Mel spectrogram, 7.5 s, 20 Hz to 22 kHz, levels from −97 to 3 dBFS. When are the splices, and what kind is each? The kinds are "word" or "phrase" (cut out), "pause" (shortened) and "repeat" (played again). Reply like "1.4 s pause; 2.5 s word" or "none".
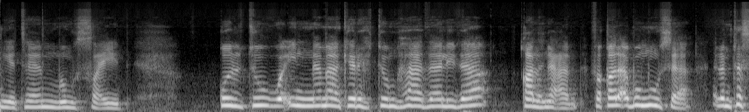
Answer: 5.8 s pause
